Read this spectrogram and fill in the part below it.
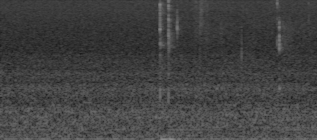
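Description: A few faint computer mouse clicks, two close together and then one more, over a quiet steady room hum.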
